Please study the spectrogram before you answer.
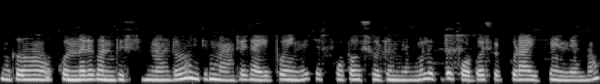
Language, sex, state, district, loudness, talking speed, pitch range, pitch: Telugu, female, Telangana, Karimnagar, -17 LUFS, 160 wpm, 210-230 Hz, 220 Hz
